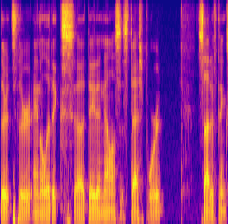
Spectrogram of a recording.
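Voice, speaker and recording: A man is speaking. His pace is moderate. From Kentucky. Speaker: professor. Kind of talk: lecture. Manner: halting, many fillers.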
